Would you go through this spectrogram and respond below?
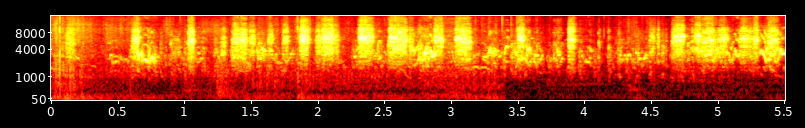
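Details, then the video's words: A colony of Australian budgies kept in an aviary: a continuous jumble of bright, raspy chirps and short whistled squeaks from many birds, with a low rumble under the first half. "Budgie birds chirping sounds"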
